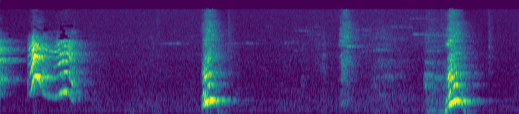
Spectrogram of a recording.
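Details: A female Siberian Husky puppy, trying to get a Border Collie to be friends and play, gives short, bending yelps and yips in talkative husky-style vocalizing.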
